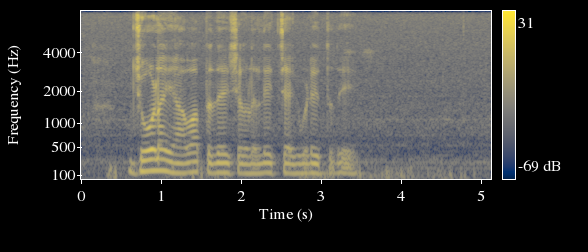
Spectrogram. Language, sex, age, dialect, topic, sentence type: Kannada, male, 18-24, Coastal/Dakshin, agriculture, question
